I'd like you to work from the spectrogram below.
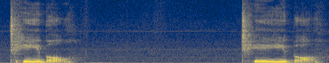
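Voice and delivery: TA in "Table" held long; stressed syllable drawn out. Shown as a demonstration. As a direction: lean on the first syllable of "Table". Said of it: "en faisant traîner un". (première syllabe de « Table » traînée)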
